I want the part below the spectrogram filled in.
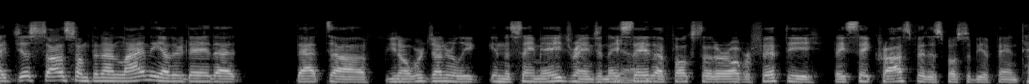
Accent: Ohio, United States; moved away; When I came from Ohio, which is extremely fat, I think you can pretty much bicycle across the entire state of Ohio, and you probably wouldn't even hit a hill.

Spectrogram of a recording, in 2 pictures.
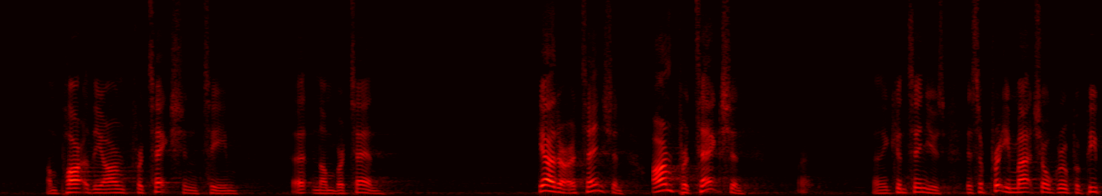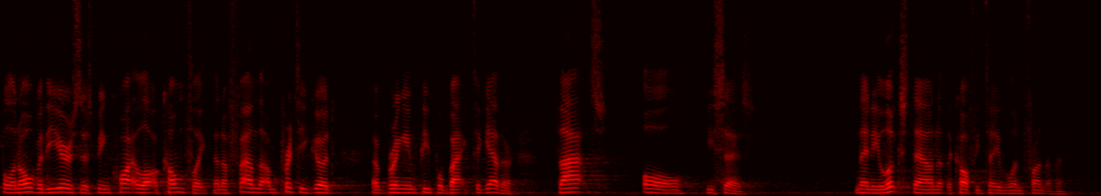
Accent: South of England, United Kingdom; Still, we're English, and then he says, mostly. We're men, we're from the south of England, we're Christians.

